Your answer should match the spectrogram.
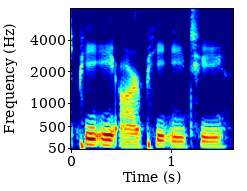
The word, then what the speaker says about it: Perpetua: I don't know how to say Also her pronounced maybe Perpetua? It's Perpetua.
